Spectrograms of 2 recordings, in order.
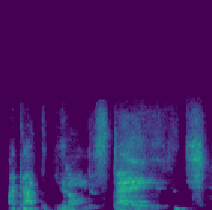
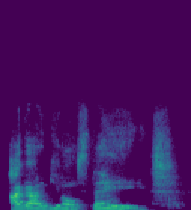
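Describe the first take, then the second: First: Soft whisper, almost to herself; whispered dream. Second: Said in the usual way. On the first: Retold or imitated. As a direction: breathe it like a secret wish. Whispering her secret dream.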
